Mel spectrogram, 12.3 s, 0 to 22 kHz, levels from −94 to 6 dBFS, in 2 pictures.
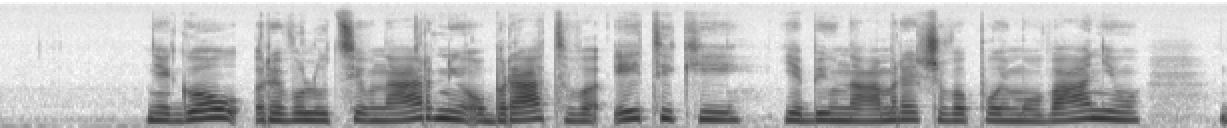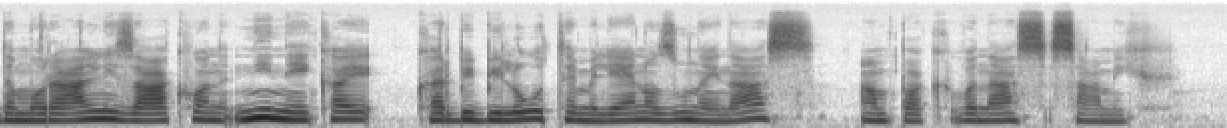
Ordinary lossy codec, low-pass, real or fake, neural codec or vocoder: none; 19.8 kHz; real; none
